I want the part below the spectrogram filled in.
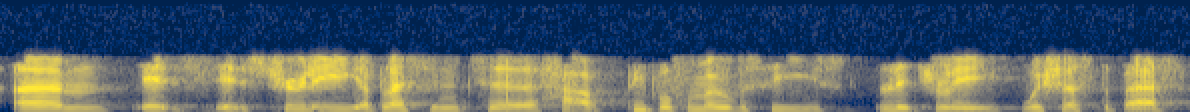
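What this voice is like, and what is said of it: British accent. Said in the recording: “doesn't sound like Brooklyn ... I'm from the UK.”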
